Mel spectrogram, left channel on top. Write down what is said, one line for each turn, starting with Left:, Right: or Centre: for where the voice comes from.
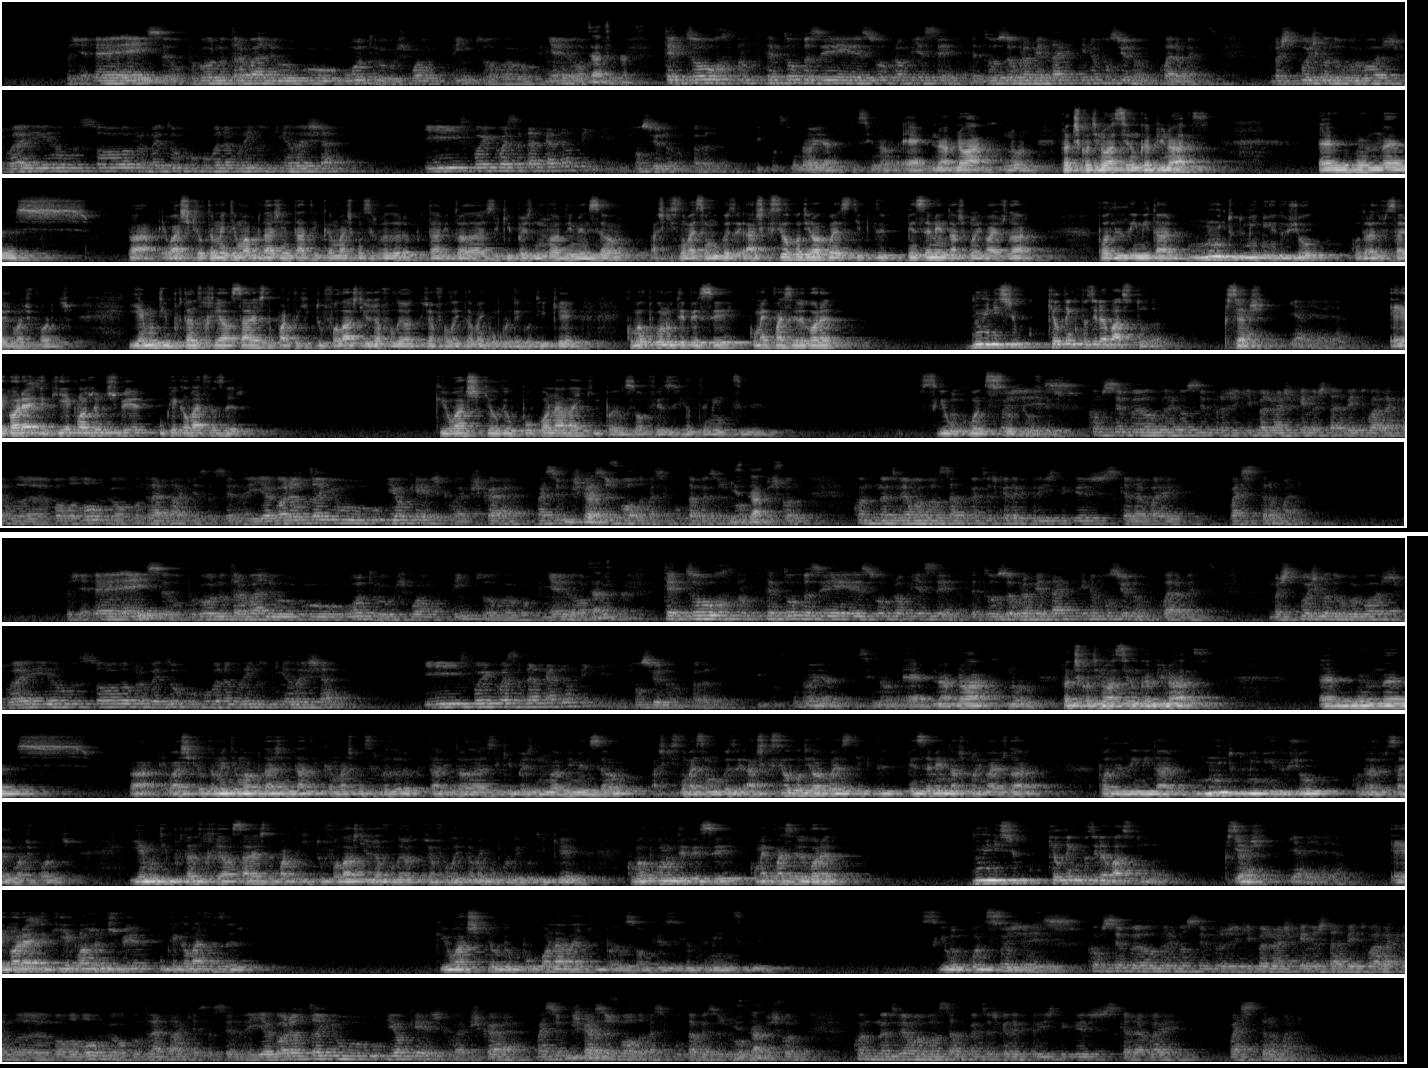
Right: Pois é, é, é isso, ele pegou no trabalho o, o outro João Pinto, ou lá o Pinheiro, ou lá
Left: Exato,
Right: o que foi,
Left: exato.
Right: tentou, refro- tentou fazer a sua própria cena, tentou a sua própria tática e não funcionou, claramente. Mas depois, quando o Rui Borges veio, ele só aproveitou que o Ruben Amorim lhe tinha deixado e foi com essa tática até o fim. E Funcionou, olha.
Left: E funcionou, já, funcionou. É, não, não há. Não, pronto, isto continua a ser um campeonato, ah, mas. Pá, eu acho que ele também tem uma abordagem tática mais conservadora, porque está habituado às equipas de menor dimensão. Acho que isso não vai ser uma coisa. Acho que se ele continuar com esse tipo de pensamento, acho que não lhe vai ajudar. Pode lhe limitar muito o domínio do jogo contra adversários mais fortes. E é muito importante realçar esta parte aqui que tu falaste, e eu já falei, já falei também, concordei contigo, que é como ele pegou no TPC, como é que vai ser agora no início que ele tem que fazer a base toda?
Right: Yeah,
Left: Percebes?
Right: yeah, yeah, yeah.
Left: É
Right: É
Left: agora
Right: isso.
Left: aqui é que nós vamos ver o que é que ele vai fazer. Que eu acho que ele deu pouco ou nada à equipa, ele só fez exatamente, seguiu
Right: Po-
Left: o que o antecessor
Right: Pois é
Left: dele
Right: isso.
Left: fez.
Right: Como sempre, ele treinou sempre as equipas mais pequenas, está habituado àquela bola longa ou contra-ataque, essa cena. E agora ele tem o, o Gyökeres que vai buscar, vai sempre
Left: Exato,
Right: buscar essas bolas, vai sempre lutar para essas bolas.
Left: exato.
Right: Mas quando, quando não tiver um avançado com essas características, se calhar vai, vai se tramar.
